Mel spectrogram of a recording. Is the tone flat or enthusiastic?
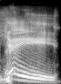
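enthusiastic. It is said with lively enthusiasm.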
